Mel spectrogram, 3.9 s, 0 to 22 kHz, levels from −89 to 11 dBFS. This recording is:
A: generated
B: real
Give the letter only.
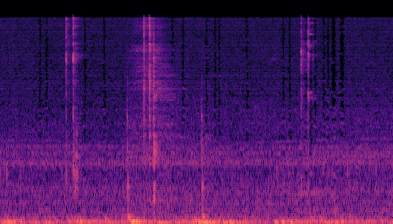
A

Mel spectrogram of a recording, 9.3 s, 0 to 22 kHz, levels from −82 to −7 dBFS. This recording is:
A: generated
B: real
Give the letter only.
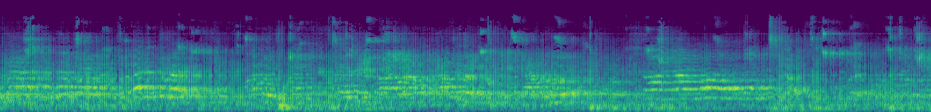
A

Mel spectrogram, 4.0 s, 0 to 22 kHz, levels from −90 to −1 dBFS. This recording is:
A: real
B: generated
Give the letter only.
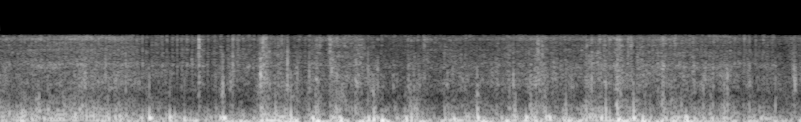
B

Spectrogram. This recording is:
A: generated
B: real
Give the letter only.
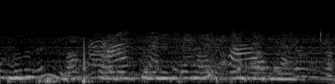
B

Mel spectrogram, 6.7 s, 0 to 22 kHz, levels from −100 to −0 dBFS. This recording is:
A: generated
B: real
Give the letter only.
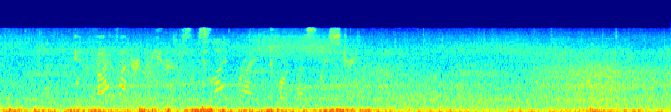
B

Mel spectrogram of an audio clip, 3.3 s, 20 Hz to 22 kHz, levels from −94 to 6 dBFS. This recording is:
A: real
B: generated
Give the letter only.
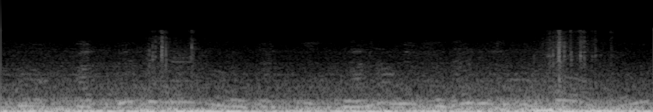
A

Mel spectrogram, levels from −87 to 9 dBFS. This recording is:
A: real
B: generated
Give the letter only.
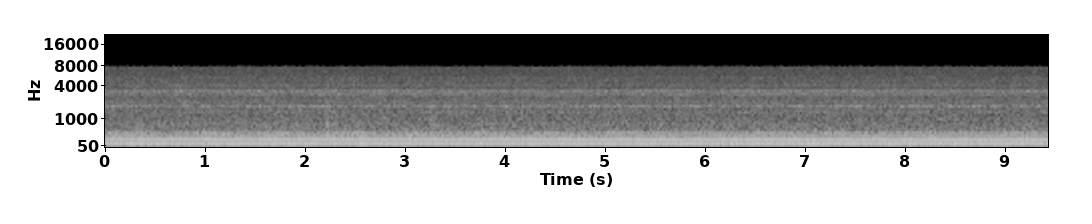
B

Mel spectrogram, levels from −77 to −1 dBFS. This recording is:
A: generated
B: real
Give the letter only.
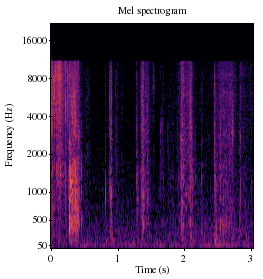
A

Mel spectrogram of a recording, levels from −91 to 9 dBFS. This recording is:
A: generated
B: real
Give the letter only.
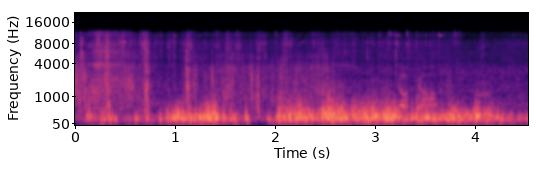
B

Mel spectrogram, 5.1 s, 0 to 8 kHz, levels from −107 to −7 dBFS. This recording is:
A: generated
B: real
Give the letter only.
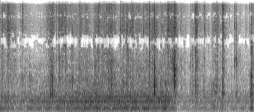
B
